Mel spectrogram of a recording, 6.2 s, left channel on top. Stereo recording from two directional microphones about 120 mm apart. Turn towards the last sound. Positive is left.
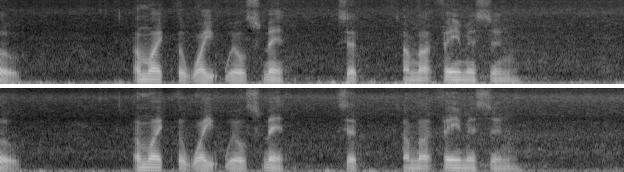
turn(degrees=30)  # may be behind; listen again after turning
